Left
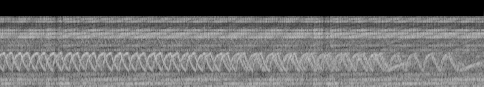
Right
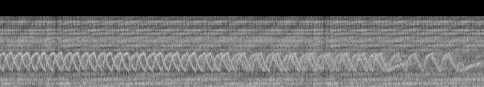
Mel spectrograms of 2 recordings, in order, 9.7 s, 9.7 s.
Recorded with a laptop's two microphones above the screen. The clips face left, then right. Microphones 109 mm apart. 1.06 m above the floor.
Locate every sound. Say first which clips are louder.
0.0 s a machine running: even; 5° left (ahead or behind)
